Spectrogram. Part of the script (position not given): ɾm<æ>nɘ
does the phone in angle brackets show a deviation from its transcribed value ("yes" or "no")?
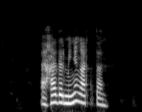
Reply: yes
